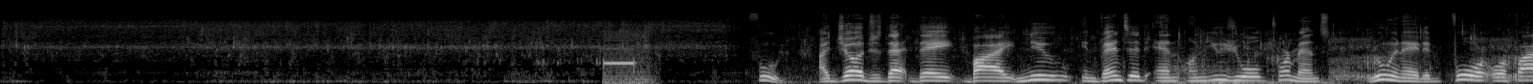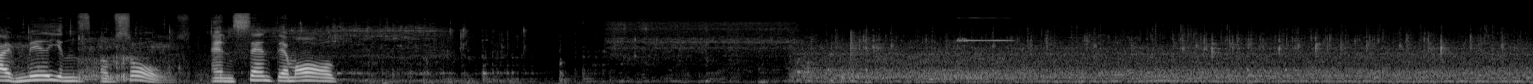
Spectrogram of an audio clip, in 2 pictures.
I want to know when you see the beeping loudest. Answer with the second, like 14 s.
6 s.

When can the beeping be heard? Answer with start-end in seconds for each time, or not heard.
6.0-6.6, 24.9-25.4.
